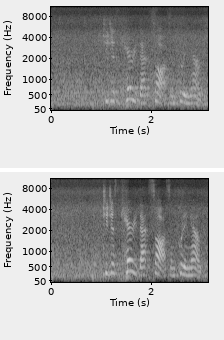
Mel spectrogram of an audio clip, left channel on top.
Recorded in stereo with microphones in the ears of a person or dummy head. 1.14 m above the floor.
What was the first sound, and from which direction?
A woman speaking, 40° right (ahead or behind).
